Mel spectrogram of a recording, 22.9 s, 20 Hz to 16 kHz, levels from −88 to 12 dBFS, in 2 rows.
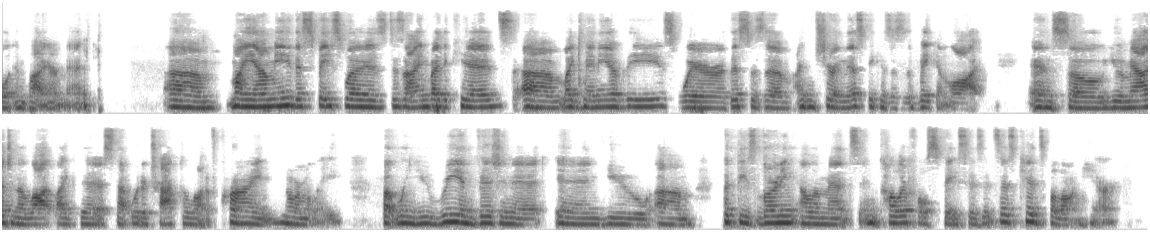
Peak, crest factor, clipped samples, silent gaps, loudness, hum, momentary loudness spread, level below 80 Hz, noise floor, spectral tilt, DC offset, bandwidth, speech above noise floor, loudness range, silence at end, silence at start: -4 dBFS; 18 dB; under 0.1%; none; -22 LUFS; none; 10 LU; -58 dBFS; -69 dBFS; -5 dB/octave; under 0.1%; 12.5 kHz; 48 dB; 5 LU; 0.3 s; 0 s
